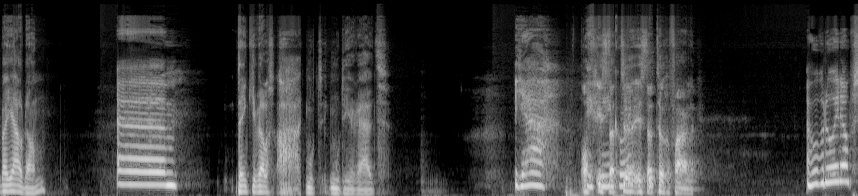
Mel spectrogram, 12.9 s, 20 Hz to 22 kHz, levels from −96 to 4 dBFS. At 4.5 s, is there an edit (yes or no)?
no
